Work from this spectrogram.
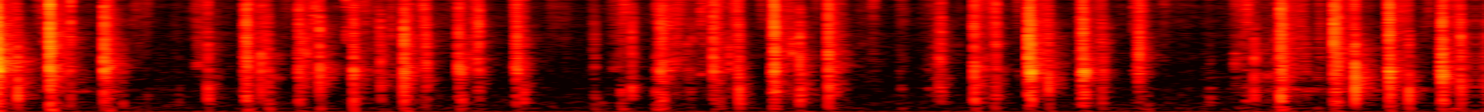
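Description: Tarot cards handled and laid out on a table during a reading: a steady run of crisp, close slaps and flicks in irregular bursts, quiet overall with no talking.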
